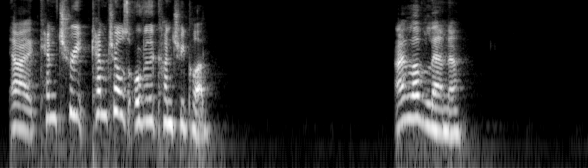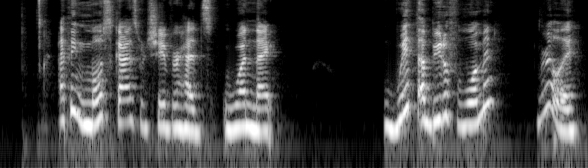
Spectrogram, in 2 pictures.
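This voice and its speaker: A woman's voice: a little high, sharp tone. A young woman from Canada chatting casually with viewers while painting and reading out their comments. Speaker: streamer.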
